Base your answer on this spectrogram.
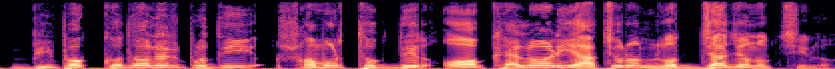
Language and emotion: Bengali, disgusted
